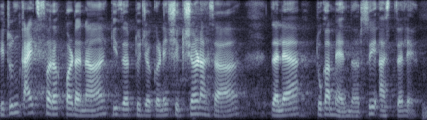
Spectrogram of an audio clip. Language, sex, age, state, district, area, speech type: Goan Konkani, male, 18-30, Goa, Murmgao, rural, spontaneous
